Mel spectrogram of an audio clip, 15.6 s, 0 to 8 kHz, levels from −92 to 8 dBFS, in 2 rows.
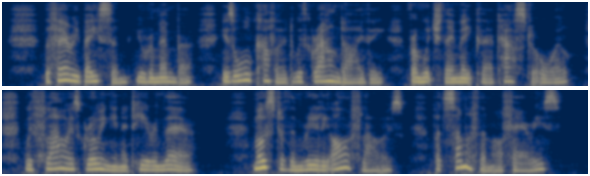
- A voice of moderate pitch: Yes, medium, 155 Hz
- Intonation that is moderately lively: Yes, average, 4.8 semitones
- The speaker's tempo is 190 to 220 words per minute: No, average, 145 wpm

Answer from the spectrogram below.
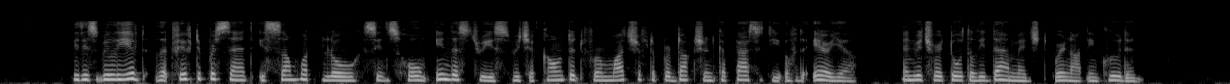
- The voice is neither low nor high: No, high, 195 Hz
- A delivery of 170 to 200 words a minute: No, average, 150 wpm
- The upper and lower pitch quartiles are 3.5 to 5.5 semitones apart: No, average, 3.1 semitones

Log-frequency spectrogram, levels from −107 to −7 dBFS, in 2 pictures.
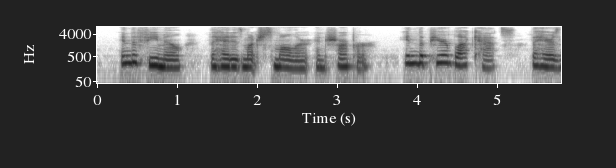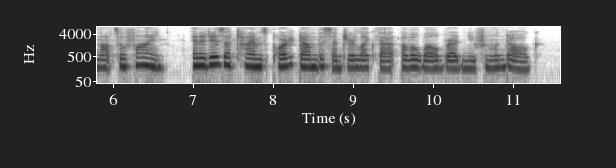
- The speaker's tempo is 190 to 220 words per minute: Yes, average, 195 wpm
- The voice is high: Yes, high, 200 Hz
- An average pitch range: Yes, average, 3.2 semitones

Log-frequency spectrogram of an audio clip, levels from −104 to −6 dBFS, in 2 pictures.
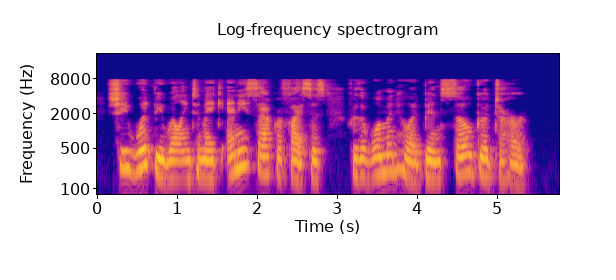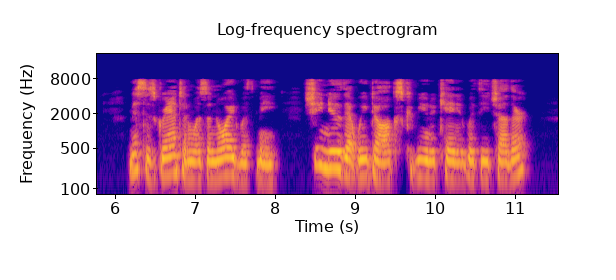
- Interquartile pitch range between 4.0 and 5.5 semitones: Yes, average, 4.7 semitones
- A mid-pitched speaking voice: Yes, medium, 160 Hz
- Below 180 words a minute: Yes, average, 170 wpm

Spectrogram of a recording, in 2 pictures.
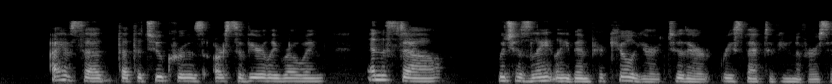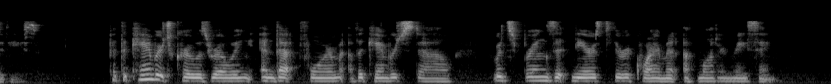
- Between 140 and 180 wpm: Yes, average, 160 wpm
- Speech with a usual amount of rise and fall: No, narrow, 2.0 semitones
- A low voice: No, medium, 150 Hz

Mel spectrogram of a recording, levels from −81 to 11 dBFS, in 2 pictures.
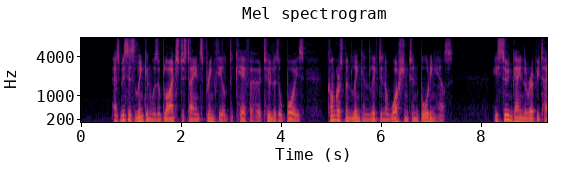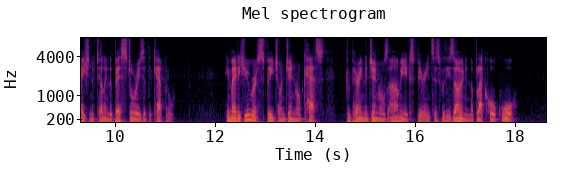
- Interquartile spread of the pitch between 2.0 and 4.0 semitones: Yes, average, 3.5 semitones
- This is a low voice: Yes, low, 105 Hz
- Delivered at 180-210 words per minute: Yes, average, 185 wpm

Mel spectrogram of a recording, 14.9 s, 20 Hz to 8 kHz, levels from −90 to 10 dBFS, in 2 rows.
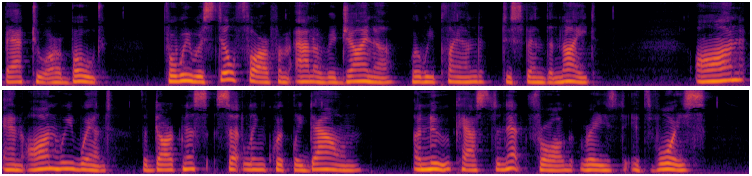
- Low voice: No, medium, 185 Hz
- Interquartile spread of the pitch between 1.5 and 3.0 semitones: Yes, narrow, 2.6 semitones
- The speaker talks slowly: No, average, 145 wpm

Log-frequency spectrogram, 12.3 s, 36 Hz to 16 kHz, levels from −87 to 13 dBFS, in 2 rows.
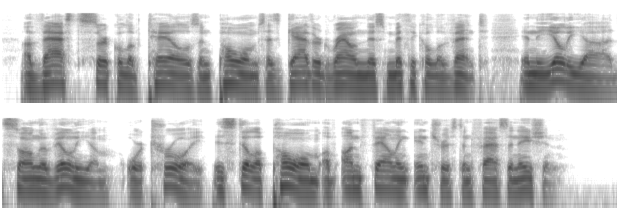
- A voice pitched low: Yes, low, 100 Hz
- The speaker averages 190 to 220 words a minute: No, average, 145 wpm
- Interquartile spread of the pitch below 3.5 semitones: Yes, narrow, 2.4 semitones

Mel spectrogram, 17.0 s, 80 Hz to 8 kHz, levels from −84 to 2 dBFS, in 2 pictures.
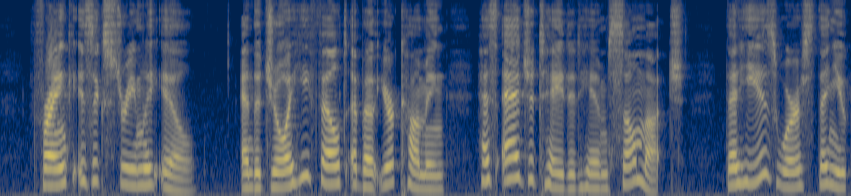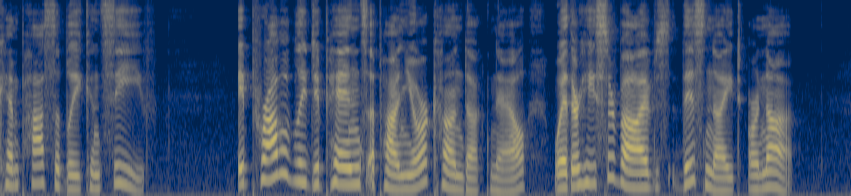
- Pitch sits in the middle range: No, high, 200 Hz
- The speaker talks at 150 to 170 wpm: No, average, 140 wpm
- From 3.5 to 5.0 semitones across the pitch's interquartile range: Yes, average, 4.6 semitones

